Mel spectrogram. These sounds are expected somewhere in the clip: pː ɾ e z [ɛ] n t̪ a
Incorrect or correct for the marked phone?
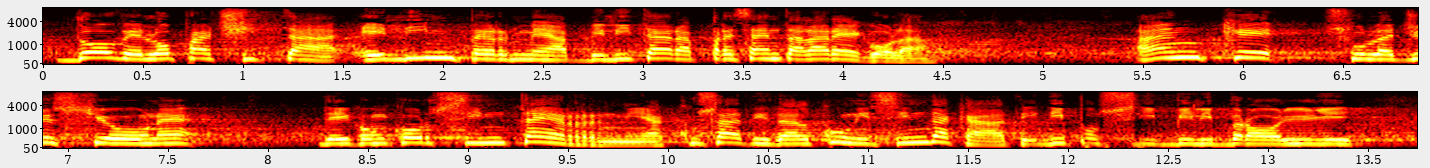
correct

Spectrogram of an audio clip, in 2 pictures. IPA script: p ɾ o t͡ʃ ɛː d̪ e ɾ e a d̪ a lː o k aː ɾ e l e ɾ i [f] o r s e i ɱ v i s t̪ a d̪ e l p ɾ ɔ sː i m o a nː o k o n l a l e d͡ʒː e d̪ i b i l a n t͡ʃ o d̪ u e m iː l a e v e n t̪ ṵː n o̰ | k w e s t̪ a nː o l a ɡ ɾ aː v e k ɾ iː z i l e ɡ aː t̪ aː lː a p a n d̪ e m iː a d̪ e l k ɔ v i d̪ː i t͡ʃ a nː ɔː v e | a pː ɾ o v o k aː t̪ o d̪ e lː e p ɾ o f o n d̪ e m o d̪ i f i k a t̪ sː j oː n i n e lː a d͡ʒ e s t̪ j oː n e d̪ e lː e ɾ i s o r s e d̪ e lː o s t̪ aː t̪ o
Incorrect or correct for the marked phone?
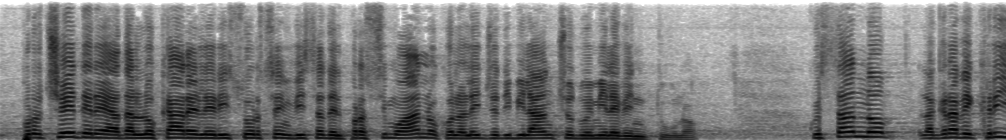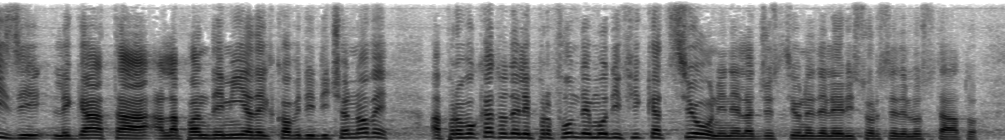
incorrect: s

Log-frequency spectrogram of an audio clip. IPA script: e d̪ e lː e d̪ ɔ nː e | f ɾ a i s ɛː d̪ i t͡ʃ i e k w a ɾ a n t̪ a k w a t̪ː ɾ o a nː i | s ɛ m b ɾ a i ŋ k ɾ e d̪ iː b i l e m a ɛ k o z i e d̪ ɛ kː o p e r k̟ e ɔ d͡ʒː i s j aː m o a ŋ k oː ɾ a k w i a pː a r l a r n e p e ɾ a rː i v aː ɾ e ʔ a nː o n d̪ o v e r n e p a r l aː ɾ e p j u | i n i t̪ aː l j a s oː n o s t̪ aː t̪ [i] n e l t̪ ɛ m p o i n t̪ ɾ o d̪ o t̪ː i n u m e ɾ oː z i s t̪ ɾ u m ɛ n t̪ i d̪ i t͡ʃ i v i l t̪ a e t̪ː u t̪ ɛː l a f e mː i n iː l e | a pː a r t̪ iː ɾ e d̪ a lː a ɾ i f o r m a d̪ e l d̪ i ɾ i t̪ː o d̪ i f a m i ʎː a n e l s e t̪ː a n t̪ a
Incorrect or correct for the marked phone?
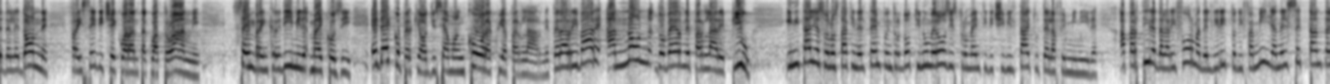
correct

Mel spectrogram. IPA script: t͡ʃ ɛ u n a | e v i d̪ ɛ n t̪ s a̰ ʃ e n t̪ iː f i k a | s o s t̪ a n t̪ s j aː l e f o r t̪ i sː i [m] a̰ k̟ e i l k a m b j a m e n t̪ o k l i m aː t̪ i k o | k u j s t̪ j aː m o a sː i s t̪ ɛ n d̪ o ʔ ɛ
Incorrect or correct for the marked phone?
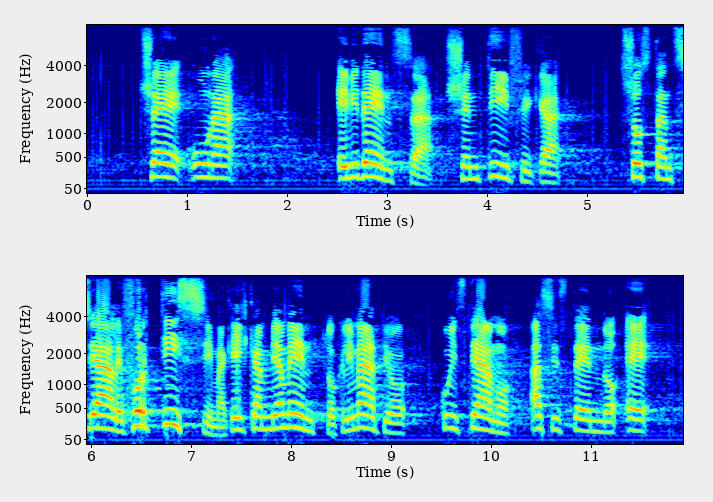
correct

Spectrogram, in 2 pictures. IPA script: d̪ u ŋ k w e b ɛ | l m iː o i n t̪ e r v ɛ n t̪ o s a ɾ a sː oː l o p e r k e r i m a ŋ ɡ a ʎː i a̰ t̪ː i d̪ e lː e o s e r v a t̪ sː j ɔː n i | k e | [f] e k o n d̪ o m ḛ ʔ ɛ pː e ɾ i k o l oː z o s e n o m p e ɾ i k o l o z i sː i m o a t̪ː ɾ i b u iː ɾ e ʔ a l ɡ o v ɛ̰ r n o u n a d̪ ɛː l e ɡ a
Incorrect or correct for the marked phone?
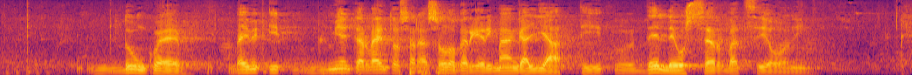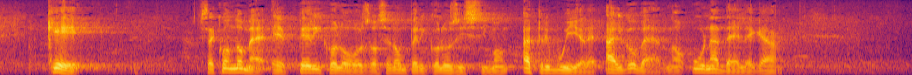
incorrect: s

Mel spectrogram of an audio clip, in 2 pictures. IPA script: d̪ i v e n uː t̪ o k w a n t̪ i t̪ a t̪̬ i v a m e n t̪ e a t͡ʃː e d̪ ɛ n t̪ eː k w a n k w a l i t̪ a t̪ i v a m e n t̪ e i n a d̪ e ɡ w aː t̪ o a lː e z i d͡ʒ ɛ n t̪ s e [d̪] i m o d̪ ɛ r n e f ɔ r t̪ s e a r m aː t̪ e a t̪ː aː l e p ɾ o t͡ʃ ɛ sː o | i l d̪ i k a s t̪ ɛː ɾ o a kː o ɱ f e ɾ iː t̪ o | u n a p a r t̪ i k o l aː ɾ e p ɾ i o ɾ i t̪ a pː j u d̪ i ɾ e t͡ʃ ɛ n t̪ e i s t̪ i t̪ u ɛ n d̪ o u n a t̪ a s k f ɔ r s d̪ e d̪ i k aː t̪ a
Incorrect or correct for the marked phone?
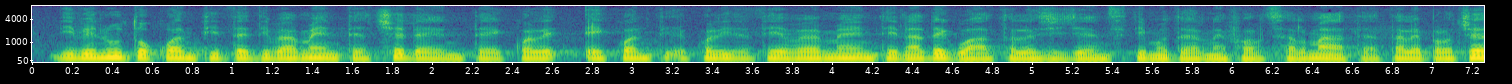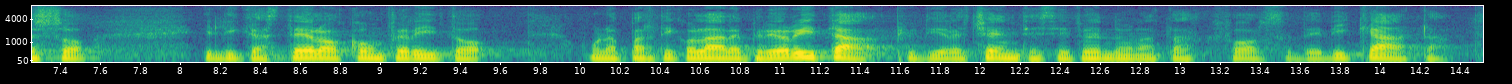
correct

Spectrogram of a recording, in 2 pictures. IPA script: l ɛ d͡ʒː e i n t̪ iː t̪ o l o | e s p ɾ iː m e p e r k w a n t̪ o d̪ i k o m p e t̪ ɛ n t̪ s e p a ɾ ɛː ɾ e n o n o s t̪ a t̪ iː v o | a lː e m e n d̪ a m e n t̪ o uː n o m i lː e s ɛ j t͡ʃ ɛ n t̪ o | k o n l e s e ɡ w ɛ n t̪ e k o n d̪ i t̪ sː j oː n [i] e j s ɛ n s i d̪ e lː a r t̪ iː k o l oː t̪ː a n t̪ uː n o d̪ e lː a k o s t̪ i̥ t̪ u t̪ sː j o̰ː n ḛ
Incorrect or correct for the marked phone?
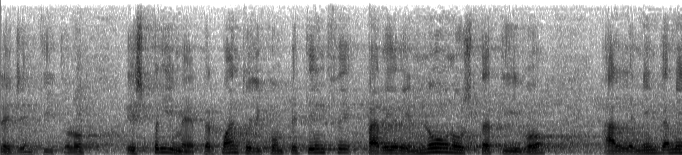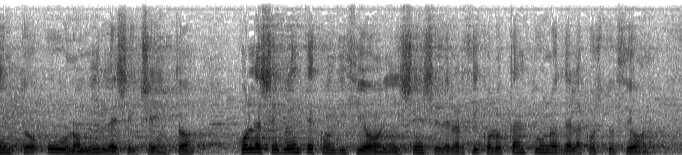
correct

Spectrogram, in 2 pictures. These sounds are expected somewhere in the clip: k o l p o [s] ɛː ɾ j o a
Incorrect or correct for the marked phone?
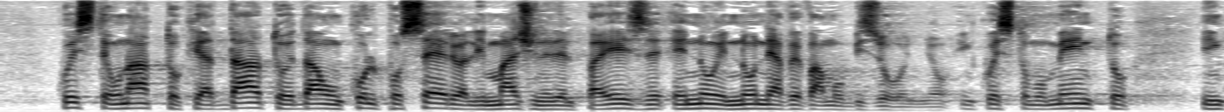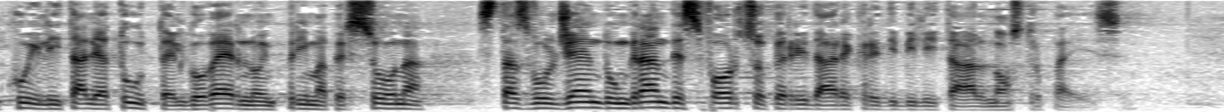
correct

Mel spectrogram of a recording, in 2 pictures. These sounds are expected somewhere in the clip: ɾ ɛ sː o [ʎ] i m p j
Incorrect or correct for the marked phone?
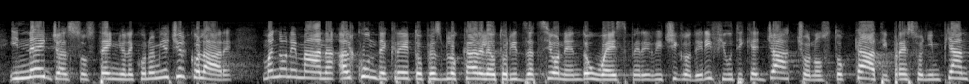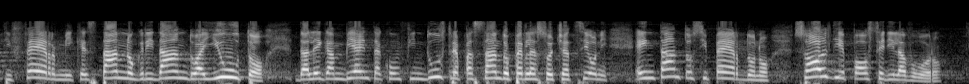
correct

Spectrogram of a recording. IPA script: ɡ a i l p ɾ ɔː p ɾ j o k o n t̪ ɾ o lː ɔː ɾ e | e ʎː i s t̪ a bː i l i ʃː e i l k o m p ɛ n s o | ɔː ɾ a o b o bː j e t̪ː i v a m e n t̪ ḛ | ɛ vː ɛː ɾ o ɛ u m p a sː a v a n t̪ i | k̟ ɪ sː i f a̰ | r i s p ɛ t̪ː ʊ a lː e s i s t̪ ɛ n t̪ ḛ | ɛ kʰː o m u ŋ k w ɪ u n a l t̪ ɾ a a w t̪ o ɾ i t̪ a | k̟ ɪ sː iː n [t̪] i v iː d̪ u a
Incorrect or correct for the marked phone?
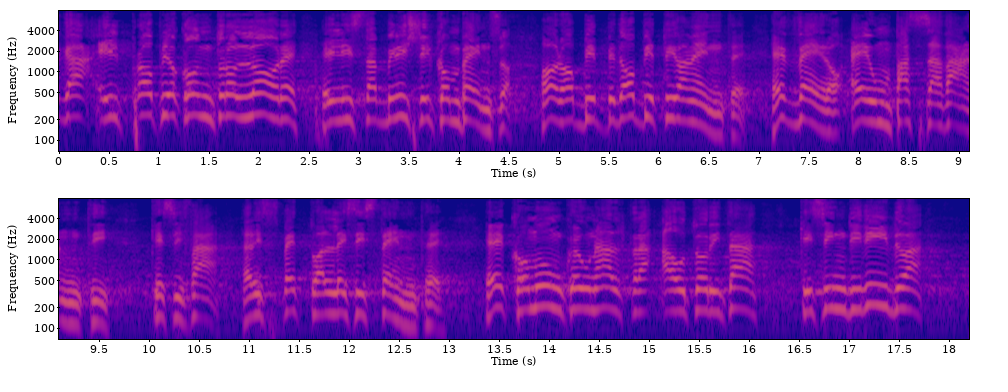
incorrect: d̪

